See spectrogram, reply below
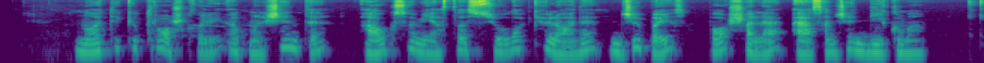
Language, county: Lithuanian, Šiauliai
